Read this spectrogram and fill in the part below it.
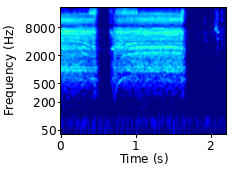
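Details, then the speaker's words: Parkside PSBSA 18LiB2 18V hammer drill driver tested powered through its terminals without the original battery: high, even whir at steady pitch, brief stop, then smooth restart; normal motor run. "and then you press it and it runs, as you can hear it."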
